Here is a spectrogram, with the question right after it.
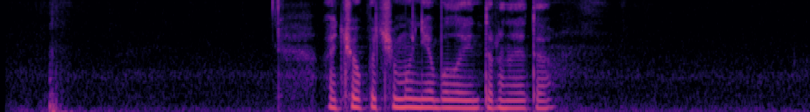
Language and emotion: Russian, neutral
